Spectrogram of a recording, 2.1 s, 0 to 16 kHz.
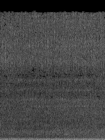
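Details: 2012 Corvette Grand Sport 6.2 L LS3 V8, very first start after AMSOIL engine flush and oil change to AMSOIL Signature Series: deep, steady idle burble, even firing, no ticks, knocks or misses; healthy.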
